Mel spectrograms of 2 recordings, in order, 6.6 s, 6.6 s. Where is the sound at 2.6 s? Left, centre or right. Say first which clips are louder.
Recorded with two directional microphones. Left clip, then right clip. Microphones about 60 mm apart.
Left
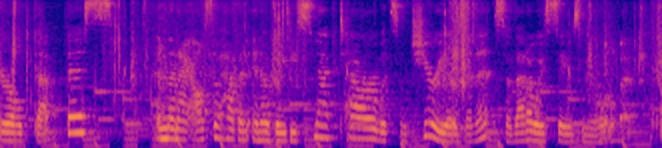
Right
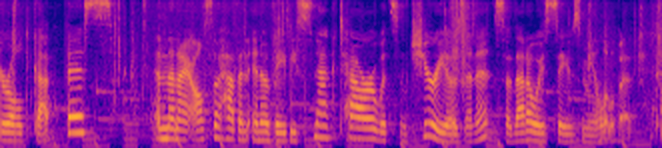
Right 5 dB; centre.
